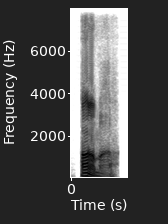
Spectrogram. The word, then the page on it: amah: British English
